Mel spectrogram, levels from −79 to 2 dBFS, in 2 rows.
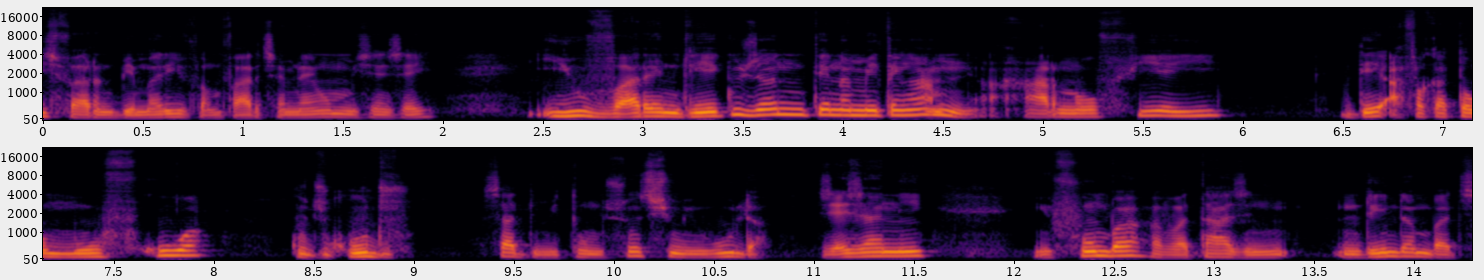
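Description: Nothing in this speech recording stands out as a technical fault, so there's nothing to flag here.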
